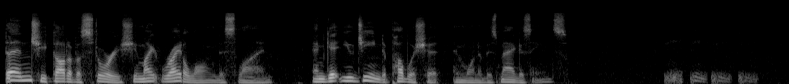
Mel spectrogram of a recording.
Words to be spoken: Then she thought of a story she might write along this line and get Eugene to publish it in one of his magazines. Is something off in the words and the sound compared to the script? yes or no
yes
